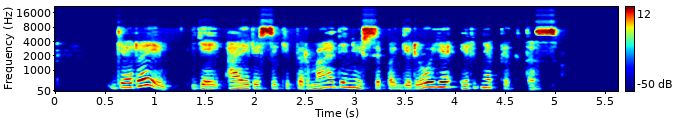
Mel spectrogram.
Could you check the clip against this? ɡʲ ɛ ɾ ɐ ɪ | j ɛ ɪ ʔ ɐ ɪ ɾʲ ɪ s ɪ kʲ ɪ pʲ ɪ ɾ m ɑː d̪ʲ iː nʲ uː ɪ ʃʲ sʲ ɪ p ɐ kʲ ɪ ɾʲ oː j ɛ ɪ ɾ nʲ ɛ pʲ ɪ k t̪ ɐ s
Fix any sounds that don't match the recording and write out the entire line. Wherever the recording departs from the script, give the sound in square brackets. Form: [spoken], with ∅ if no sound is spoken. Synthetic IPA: ɡʲ ɛ ɾ ɐ ɪ | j ɛ ɪ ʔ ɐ ɪ ɾʲ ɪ s ɪ kʲ ɪ pʲ ɪ ɾ m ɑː d̪ʲ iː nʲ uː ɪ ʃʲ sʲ ɪ p ɐ [ɡʲ] ɪ ɾʲ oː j ɛ ɪ ɾ nʲ ɛ pʲ ɪ k t̪ ɐ s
